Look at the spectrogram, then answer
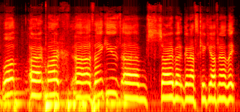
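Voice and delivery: a hint of a high host voice; lightly voiced host announcement; host announcer voice. Host wrap-up voice.

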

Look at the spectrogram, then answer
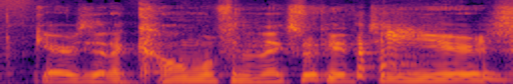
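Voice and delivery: normal talking voice

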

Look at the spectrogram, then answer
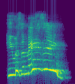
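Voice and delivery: big, high, loud and slow burst of praise; excited praise. Real, not acted. Host hyping a guest to the audience, excited shout. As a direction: hype him up to the crowd.

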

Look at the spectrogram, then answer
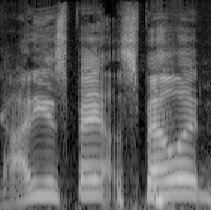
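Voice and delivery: high-pitched mock dad asking; dad's question. Dad asks how the podcast is spelled, high mock voice. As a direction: imitate a puzzled dad, voice shooting up. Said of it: "Dad's over there going".

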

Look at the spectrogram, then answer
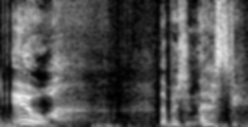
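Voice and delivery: normal talking voice

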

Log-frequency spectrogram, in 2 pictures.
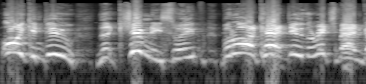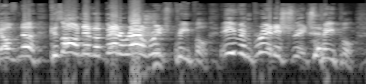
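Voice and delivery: loud, high mock-Cockney shout; bad Cockney. Chimney sweep who can't do rich people, Cockney. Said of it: "your version of a Cockney accent".

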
